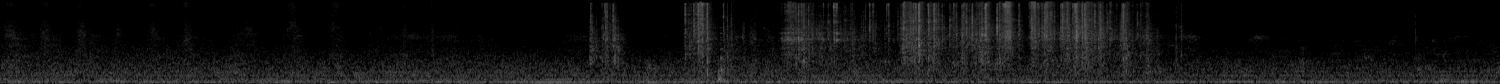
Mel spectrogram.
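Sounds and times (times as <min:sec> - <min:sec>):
thin sheet rustling and crinkling: 0:05.9 - 0:11.9.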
